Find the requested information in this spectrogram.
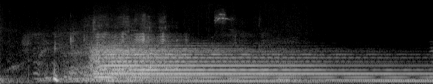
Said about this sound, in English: so if the sound is working, I think we have some big Ben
